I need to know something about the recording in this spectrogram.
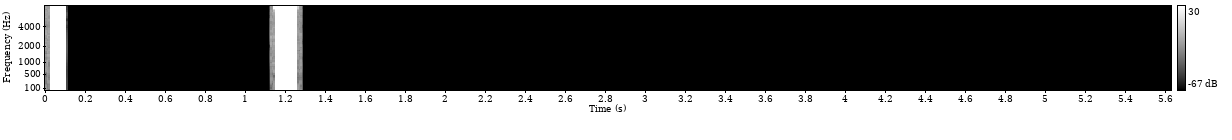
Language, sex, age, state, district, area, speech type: Manipuri, male, 18-30, Manipur, Kakching, rural, conversation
